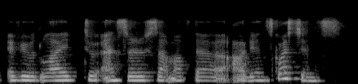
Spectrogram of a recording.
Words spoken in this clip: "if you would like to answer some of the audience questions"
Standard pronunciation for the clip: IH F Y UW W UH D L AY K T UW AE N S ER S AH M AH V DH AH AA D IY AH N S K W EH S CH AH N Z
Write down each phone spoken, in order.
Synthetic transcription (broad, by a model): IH F Y UW W UH D L AY K T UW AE N S ER S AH M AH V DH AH AA D IY AH N S K W EH S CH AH N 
